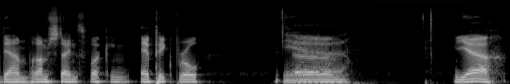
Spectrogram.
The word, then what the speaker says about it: Rammstein: so fucking much and just being like damn ramstein's fucking epic bro yeah yeah uh so that was a big one hamstein I still listen to them they're pretty epic by the way it's pronounced Ramstein not Ramstein please please guys okay and uh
